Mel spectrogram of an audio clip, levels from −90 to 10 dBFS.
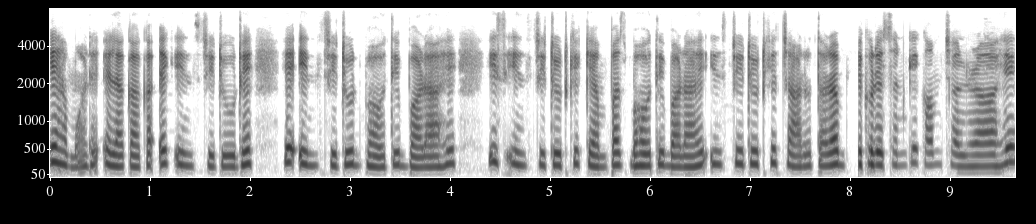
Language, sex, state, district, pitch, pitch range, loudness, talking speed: Hindi, female, Bihar, Vaishali, 220 Hz, 205-235 Hz, -21 LUFS, 185 wpm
